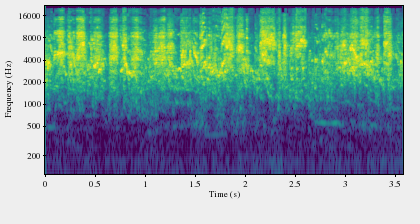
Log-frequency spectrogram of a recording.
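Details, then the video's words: A flock of budgies in breeding season chattering and chirping, bright squeaky warbles and short sharp notes overlapping continuously. "Lovely budgies chirping sound parakeets breeding season"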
